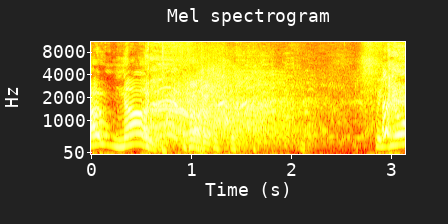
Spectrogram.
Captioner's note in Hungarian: röhög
